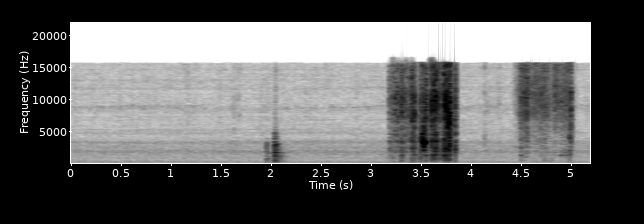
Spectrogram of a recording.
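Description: Tarot cards being shuffled by hand: a single tap about two seconds in, then two quick rushes of cards flicking against each other, the first louder. A steady low hum runs underneath.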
